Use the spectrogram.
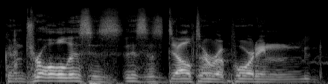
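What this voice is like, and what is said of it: Imitates another person's voice. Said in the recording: “That's pretty good, man. You do a pretty good impersonation.”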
